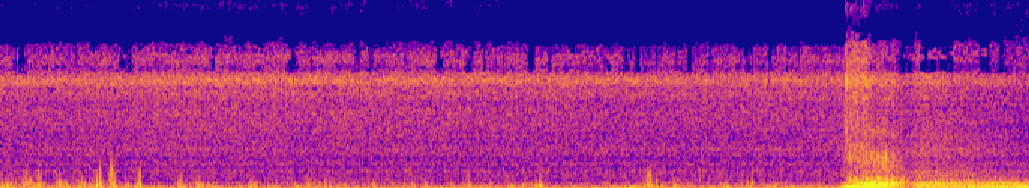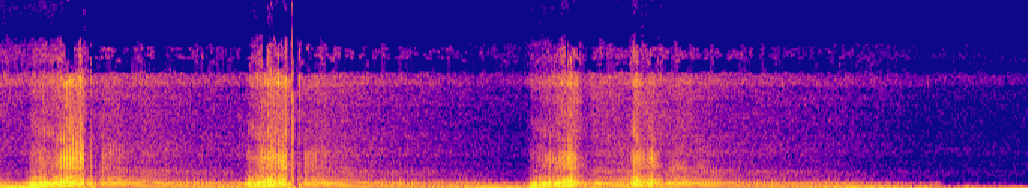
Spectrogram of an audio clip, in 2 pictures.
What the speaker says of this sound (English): listen to this exhaust as I rev it up real quick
